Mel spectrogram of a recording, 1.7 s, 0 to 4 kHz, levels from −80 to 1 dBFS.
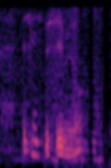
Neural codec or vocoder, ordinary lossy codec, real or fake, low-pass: none; none; real; 3.6 kHz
